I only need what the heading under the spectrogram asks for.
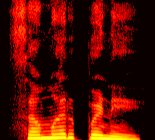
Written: ಸಮರ್ಪಣೆ

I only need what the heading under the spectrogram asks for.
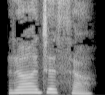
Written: ರಾಜಸ

